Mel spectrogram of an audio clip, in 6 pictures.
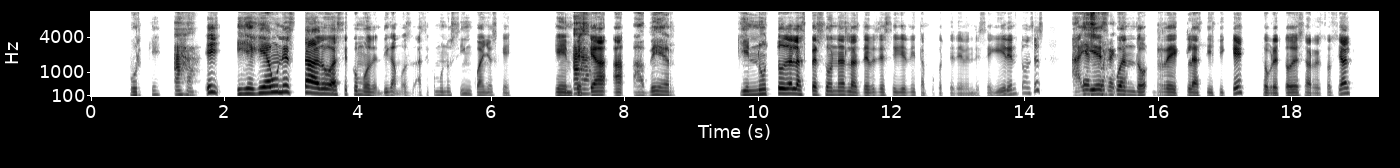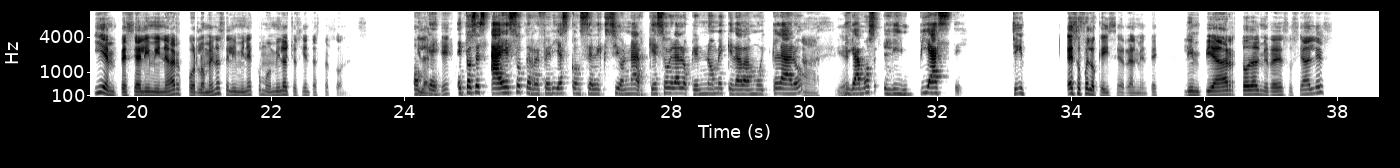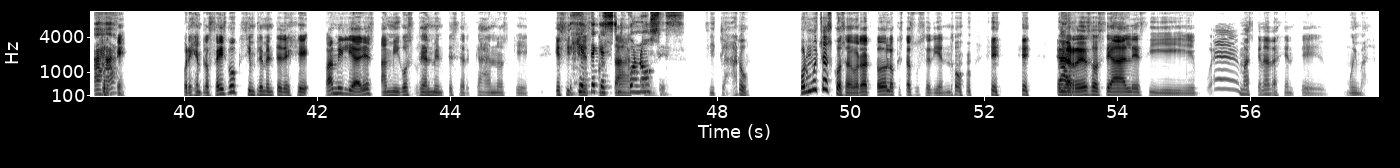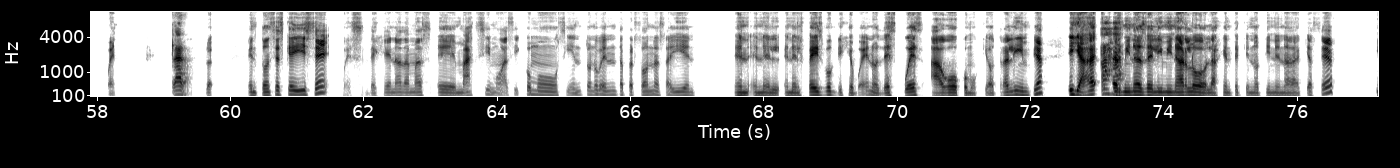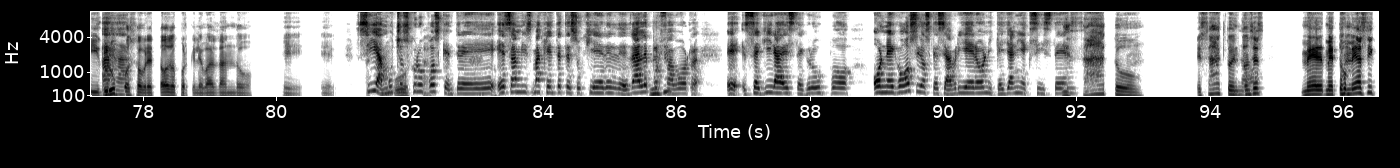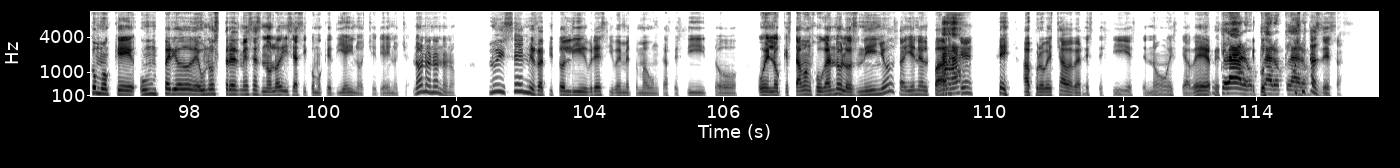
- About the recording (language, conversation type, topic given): Spanish, podcast, ¿Cómo decides si seguir a alguien en redes sociales?
- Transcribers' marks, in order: laughing while speaking: "sucediendo"; tapping; lip smack; giggle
